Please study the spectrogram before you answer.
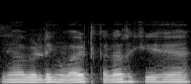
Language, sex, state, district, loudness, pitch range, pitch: Hindi, male, Jharkhand, Ranchi, -16 LUFS, 110-115 Hz, 110 Hz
